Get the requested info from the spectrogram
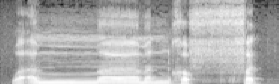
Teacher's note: فا کے اوپر شد ہے تو مضبوطی کے ساتھ ادا کیا جائے گا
